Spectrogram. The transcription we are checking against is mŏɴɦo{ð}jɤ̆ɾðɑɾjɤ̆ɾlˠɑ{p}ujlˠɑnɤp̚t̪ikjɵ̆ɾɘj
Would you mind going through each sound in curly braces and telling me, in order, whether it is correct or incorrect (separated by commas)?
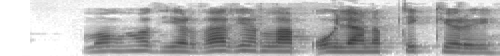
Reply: correct, correct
